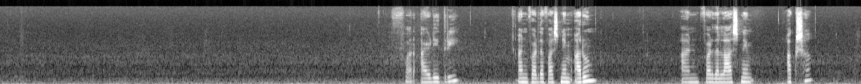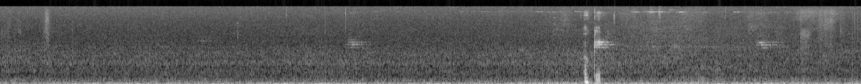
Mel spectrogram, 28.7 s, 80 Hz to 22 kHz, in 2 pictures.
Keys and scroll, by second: 12.0 Right, 17.0 Right.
